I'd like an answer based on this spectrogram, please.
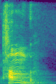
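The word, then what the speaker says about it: thumb: एम के बाद B silent. यहां पर सब में देखिए। देखिए इसको क्या पढ़ते हैं? थंब। ये क्या है? ये थंब है। नहीं। ये थंब नहीं है। ये है थंब।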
